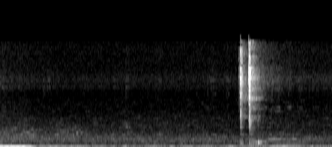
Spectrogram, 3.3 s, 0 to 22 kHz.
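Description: Mouse clicks in CAD software while modeling a 3D-printed fidget spinner bearing and caps: a brief quick pair of sharp, close clicks near the end, over faint room hum.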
